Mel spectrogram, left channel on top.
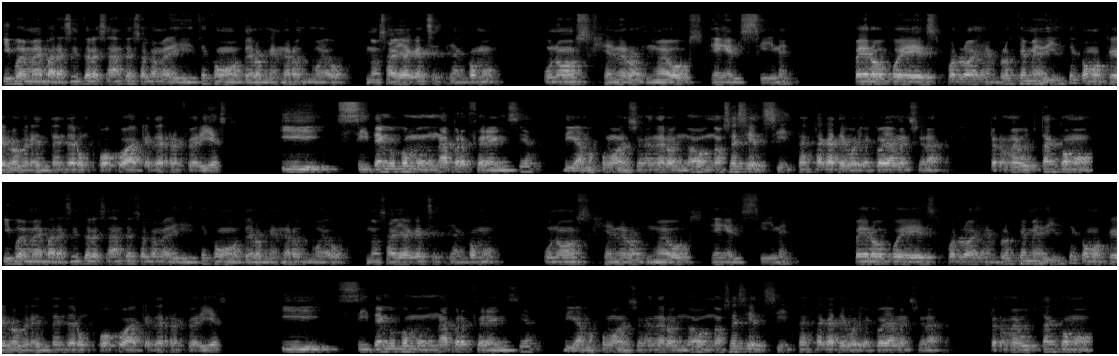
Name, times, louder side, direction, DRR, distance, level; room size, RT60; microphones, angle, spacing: voice 1, 0.0-5.0 5.4-7.9 8.5-13.4 13.9-20.6 21.0-22.1, left 3 dB, 60° left, 2.0 m, -30 dB
head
